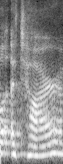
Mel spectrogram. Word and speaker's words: Attar: I have Phil Attar.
